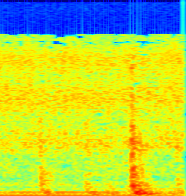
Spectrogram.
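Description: A door rattles and thumps three times in an uneven rhythm as someone works it from outside, the last jolt the loudest, over a low steady background hum with no voices.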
